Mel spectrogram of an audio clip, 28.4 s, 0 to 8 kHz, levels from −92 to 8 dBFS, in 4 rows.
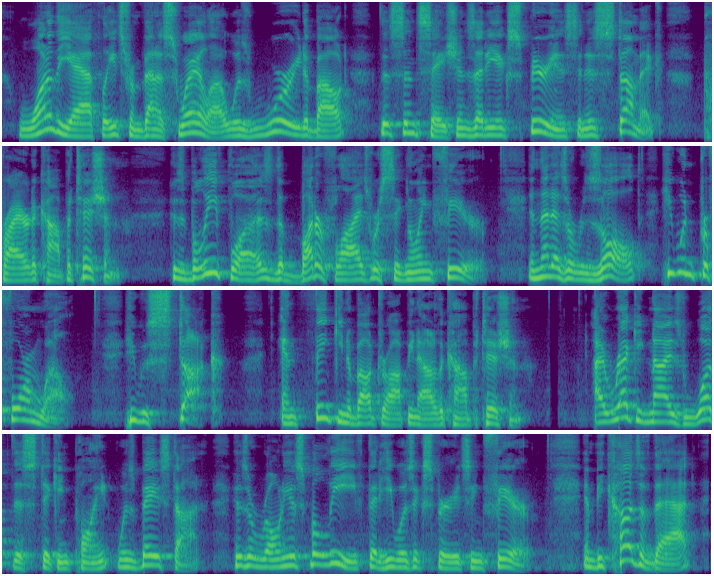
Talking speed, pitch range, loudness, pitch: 145 wpm, 145-205 Hz, -19 LUFS, 165 Hz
